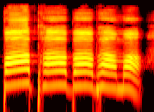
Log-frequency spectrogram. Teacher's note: जो प वर्ग होता है ठीक है उसका उच्चारण स्थान ओस्ट होता है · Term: ओष्ठ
